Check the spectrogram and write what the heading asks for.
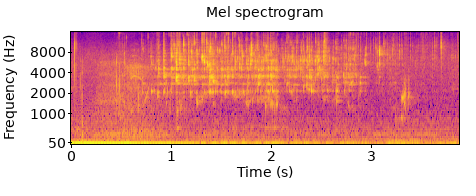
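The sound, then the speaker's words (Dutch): A drink is poured to refill an empty glass, a steady, quiet trickle of liquid running for several seconds, with no voices. “Ik zou zeggen, ehm, mijn glas is leeg. Ik schenk hem nog even bij.”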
